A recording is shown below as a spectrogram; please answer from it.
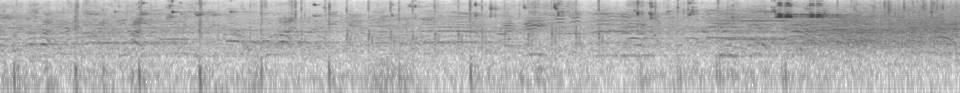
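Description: A basketball being dribbled on a hardwood court, with sneaker squeaks, players calling out and the murmur of an arena crowd. The crowd noise swells near the end.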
